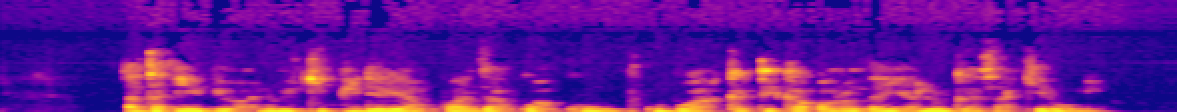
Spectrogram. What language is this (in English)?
Swahili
